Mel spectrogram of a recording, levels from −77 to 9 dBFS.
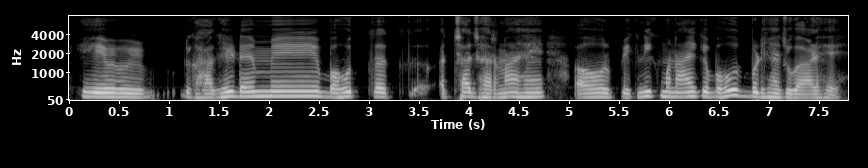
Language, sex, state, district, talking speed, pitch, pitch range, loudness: Chhattisgarhi, male, Chhattisgarh, Sarguja, 130 wpm, 150 Hz, 140-165 Hz, -16 LUFS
